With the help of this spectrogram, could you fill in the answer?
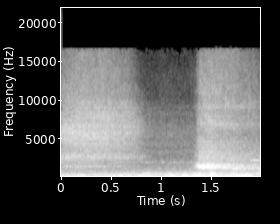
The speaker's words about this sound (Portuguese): Toma mais uma respiração, mais uma, puxe mais uma.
